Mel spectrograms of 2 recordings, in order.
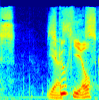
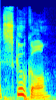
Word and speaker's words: Schuylkill: I grew up in Schuylkill. You said like Schuylkill. – You were like Schuylkill. And it's Schuylkill.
